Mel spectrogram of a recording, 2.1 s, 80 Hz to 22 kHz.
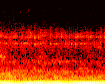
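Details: VW Jetta A4 Mk4 2.0 at idle with new plug wires, no catalytic converter: the engine shakes with an uneven, lumpy beat and stumbles, and there is a strong fuel smell. A weak ignition coil is suspected, its cylinder showing a yellow spark, causing the misfire.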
